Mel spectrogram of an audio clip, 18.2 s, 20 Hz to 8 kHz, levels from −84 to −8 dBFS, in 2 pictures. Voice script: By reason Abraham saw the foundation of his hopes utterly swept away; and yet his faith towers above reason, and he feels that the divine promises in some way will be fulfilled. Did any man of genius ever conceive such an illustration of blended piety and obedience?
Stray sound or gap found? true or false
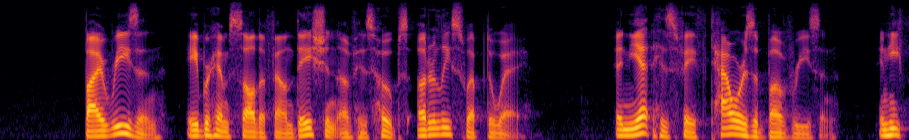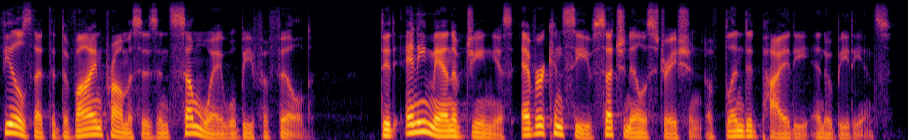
false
